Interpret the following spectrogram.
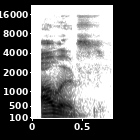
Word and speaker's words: Hours: Hours, here H remains silent.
